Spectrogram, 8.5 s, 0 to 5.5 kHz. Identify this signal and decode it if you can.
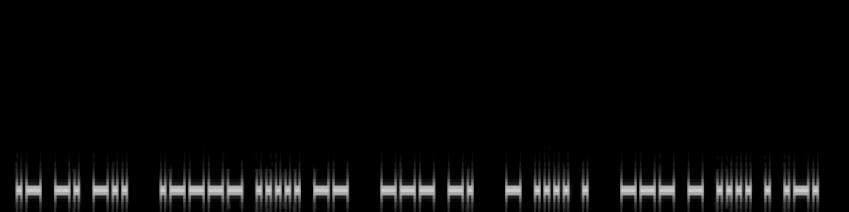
Morse code, heard as a keyed tone, about 25 wpm, 600 Hz. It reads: AND 15M ON THE OTHER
